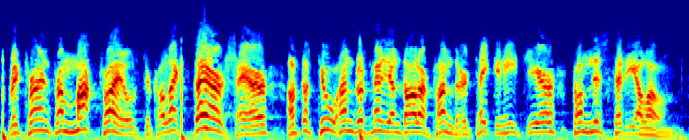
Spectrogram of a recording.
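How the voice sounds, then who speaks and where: An actor playing a defiant crusading newspaper publisher, giving an earnest, emphatic speech in 1930s radio drama style. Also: male voice, high-pitched, slightly rough. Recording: muffled 1930s radio broadcast recording.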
